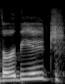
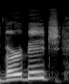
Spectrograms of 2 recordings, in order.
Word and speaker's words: verbiage: I have been um putting the wrong emphasis on the wrong salab I've been saying verbiage instead of verbage and I know it's verbage and I don't know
